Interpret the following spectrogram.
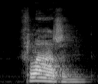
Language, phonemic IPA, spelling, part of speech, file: Dutch, /ˈɣlaː.zə(n)/, glazen, adjective / verb / noun, Nl-glazen.ogg
- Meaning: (adjective) 1. made of glass 2. glassy, resembling glass; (verb) 1. to glaze, make look like glass 2. to polish; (noun) plural of glas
